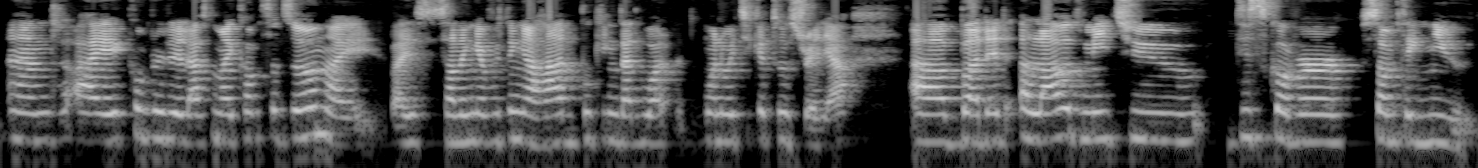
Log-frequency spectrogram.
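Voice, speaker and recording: Bright-voiced European woman, echoey room. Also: fairly high pitch. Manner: open, laughs often, many fillers and restarts. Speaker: podcast guest. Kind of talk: personal storytelling in conversation.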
